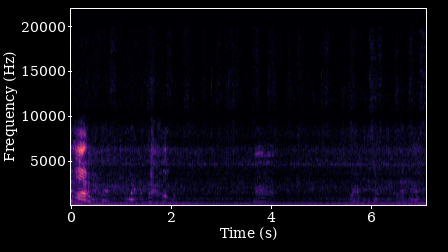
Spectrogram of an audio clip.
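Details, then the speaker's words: Rebuilt Corvette engine on first start after filling fluids fires and settles into a steady low drone with an odd note, shut off at once; oil leaking underneath and smoke, crew suspects too much oil; abnormal noise. "What's that noise? Oh, stop it. Turn it off. What's going on? Too much oil, maybe?"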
